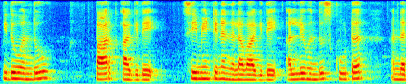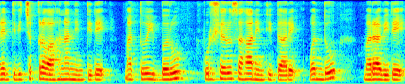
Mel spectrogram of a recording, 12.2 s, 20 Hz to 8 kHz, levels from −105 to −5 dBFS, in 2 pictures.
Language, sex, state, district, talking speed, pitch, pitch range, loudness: Kannada, female, Karnataka, Mysore, 105 wpm, 195 Hz, 180-210 Hz, -16 LUFS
